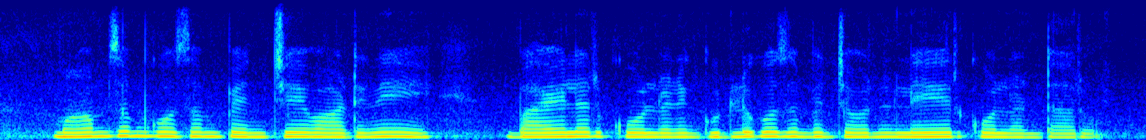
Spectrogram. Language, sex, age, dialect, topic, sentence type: Telugu, female, 18-24, Southern, agriculture, statement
